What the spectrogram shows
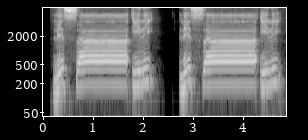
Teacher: مد متصل ہوگا، اور اسے بھی 2 یا 2.5 الف کے برابر کھینچ کر پڑھیں گے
